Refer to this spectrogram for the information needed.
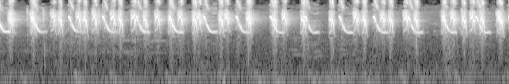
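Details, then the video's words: Prenjak lumut (tailorbird) lure call used to attract birds: rapid, high chattering notes, each dropping sharply into a short flat tail, repeated about four times per second in uneven bursts. "SUARA PIKAT BURUNG PRENJAK LUMUT"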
